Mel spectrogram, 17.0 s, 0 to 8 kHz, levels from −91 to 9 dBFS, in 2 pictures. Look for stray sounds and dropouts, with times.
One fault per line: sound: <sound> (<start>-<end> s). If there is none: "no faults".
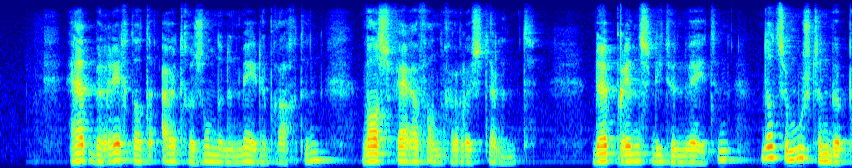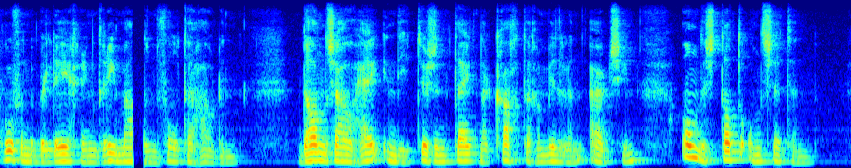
sound: dropout (9.8-10.0 s)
